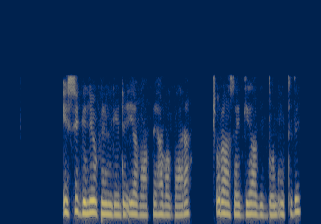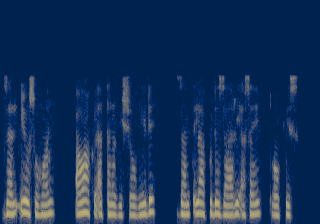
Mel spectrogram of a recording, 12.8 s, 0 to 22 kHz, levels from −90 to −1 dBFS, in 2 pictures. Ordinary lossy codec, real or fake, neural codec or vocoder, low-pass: MP3, 48 kbps; fake; codec, 16 kHz, 4 kbps, FreqCodec, smaller model; 5.4 kHz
